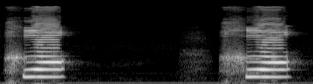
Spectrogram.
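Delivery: 흐어 drawn out, high and level; sustained, level 흐어 for learners; Chinese h sound. Shown as a demonstration. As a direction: model 흐어 as the Chinese h, held steady. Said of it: "중국어 발음은".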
